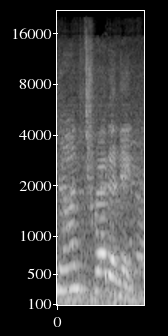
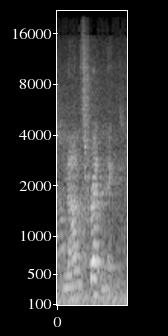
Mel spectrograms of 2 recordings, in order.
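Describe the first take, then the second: First: It is said in an odd, simple-sounding character voice. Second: It is said in the speaker's own natural voice. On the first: "Carl says, ... kind of weird ... like he's a little simple" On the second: "I, [name], says non-threatening"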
